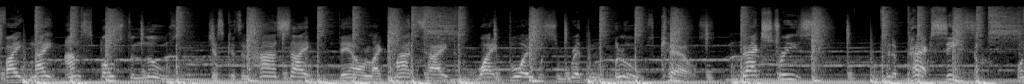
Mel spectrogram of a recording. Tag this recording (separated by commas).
Music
